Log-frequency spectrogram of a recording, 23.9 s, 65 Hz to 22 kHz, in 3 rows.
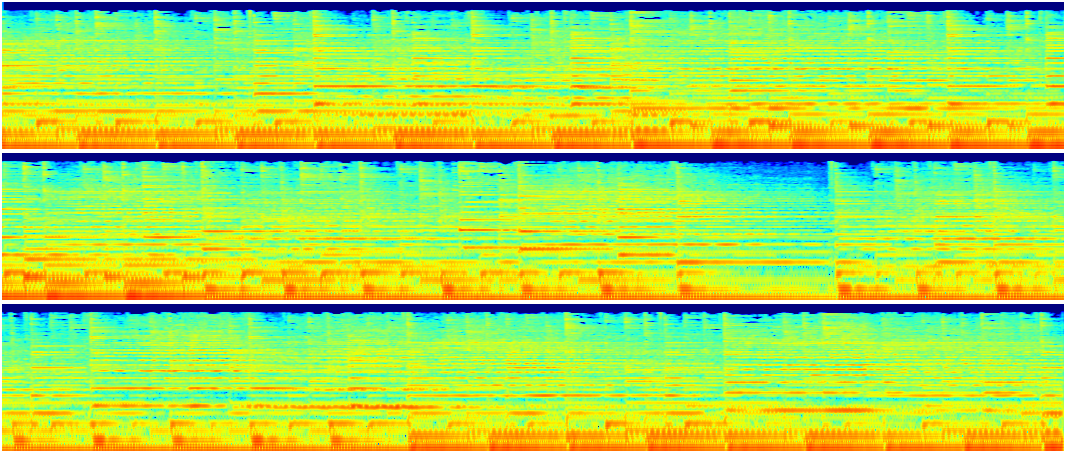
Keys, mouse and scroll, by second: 1.4 middle click, 2.5-2.9 scroll up 2, 2.9 middle click, 5.7 ctrl+s, 6.4 middle click, 7.9 scroll down 2, 8.2 middle click, 10.3 KP_0, 11.1-11.4 scroll down 3, 12.4 right click, 13.4 g, 16.4 g, 17.9-18.8 scroll up 5, 21.2 click, 21.9 click.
